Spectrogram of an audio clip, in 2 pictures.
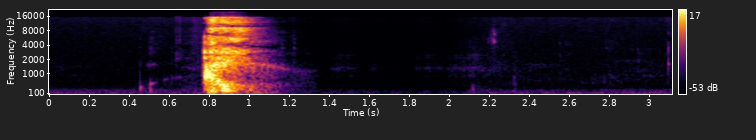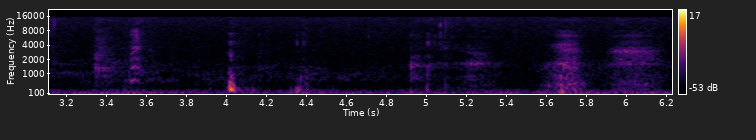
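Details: One loud, explosive sneeze followed by quiet room noise with a few faint small sounds, recorded from a person with allergies who sneezes frequently; allergy sneeze.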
